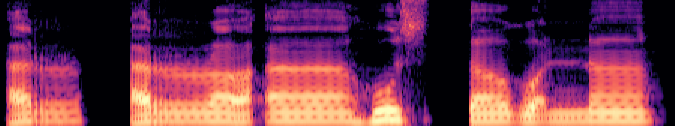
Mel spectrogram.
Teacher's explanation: Dia kena idgham kamil. Ya, idgham kamil itu maknanya dia terus baca pada ra tanpa huruf nun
